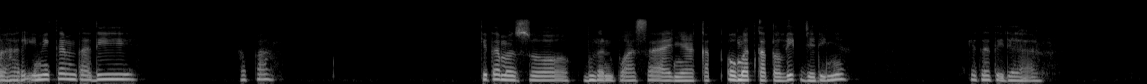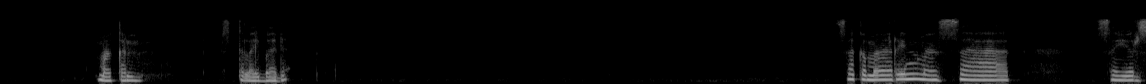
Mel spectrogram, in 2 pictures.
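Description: From start to finish the speech sounds muffled and hoarse, with nothing above 8.7 kHz, pointing to Opus compression, likely in its SILK speech mode at a rate near 16 kbps.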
